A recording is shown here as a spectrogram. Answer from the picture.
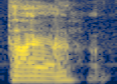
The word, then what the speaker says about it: Tia: Tia or Taya. Taya. I'll say Taya. That sounds dope. Tia is like aunt in Spanish.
